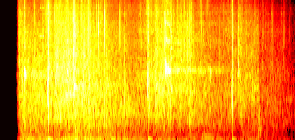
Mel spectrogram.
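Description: Badminton rally: sharp racket-on-shuttlecock hits every half second to a second, with brief shoe squeaks on the court, over a steady arena crowd hum that fades out near the end.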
